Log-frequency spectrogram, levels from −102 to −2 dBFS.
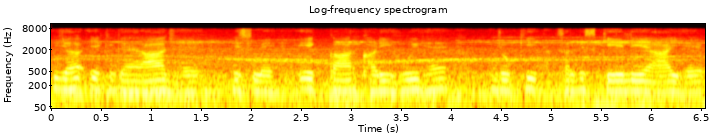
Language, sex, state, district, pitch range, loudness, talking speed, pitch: Hindi, male, Haryana, Rohtak, 125-145 Hz, -16 LUFS, 145 wpm, 135 Hz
